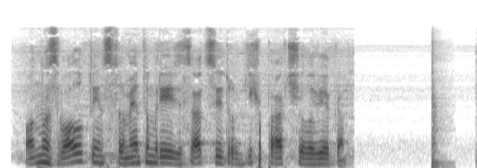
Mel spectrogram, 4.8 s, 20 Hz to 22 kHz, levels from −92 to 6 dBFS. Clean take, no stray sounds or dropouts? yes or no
no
